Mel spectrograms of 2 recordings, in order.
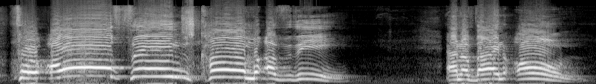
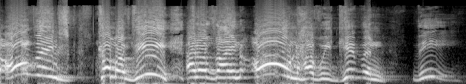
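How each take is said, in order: First: Very slow, long-held "all things"; higher, drawn-out scripture with each word savoured; slow proclamation. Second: High, slow preached verse; raised pitch, pressing each phrase hard; forceful proclamation. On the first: Savours favourite verse, then repeats it. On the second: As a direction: ring it out over the congregation, leaning on "All". Repeats verse at full preaching force. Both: Shown as a demonstration.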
